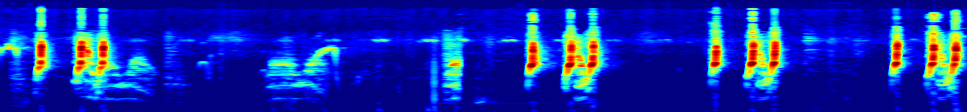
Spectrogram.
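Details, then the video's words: Mixed male and female quail calling: rough buzzy notes early on, then clear three-note sharp calls repeated about once a second. "Female Batair Calling | Male Batair Sounds | Mix Calling| Batair Ki Awaz | Batair Ki lambi Awazay"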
